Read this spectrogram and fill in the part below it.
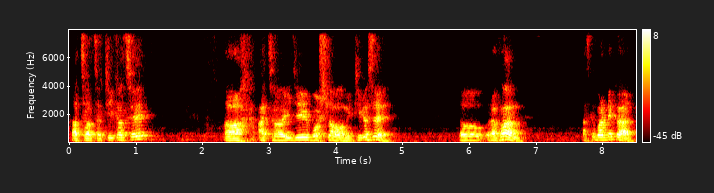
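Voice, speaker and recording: High-voiced father vlogging. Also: animated, a little slow, pauses often. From Sylhet, Bangladesh. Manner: coaxing and teasing, talking to his child and to viewers in turn. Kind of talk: casual family vlog.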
